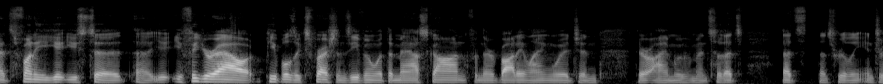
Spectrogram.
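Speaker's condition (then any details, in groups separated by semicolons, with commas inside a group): No condition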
